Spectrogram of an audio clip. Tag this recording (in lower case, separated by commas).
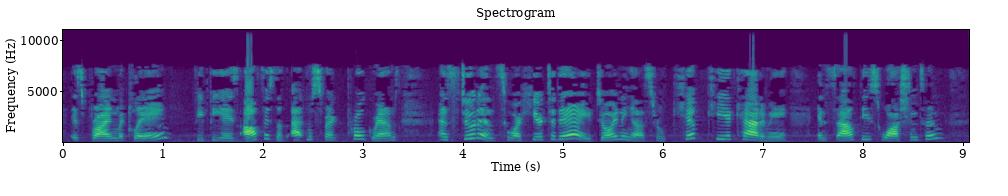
speech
